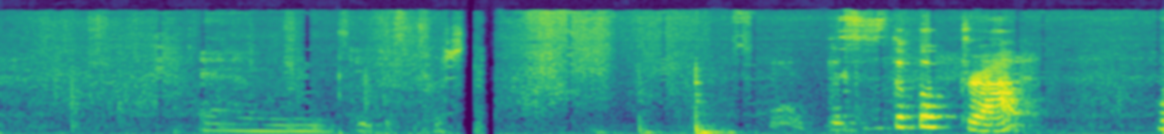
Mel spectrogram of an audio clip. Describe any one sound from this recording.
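A middle-aged woman speaks calmly into a microphone close by.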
